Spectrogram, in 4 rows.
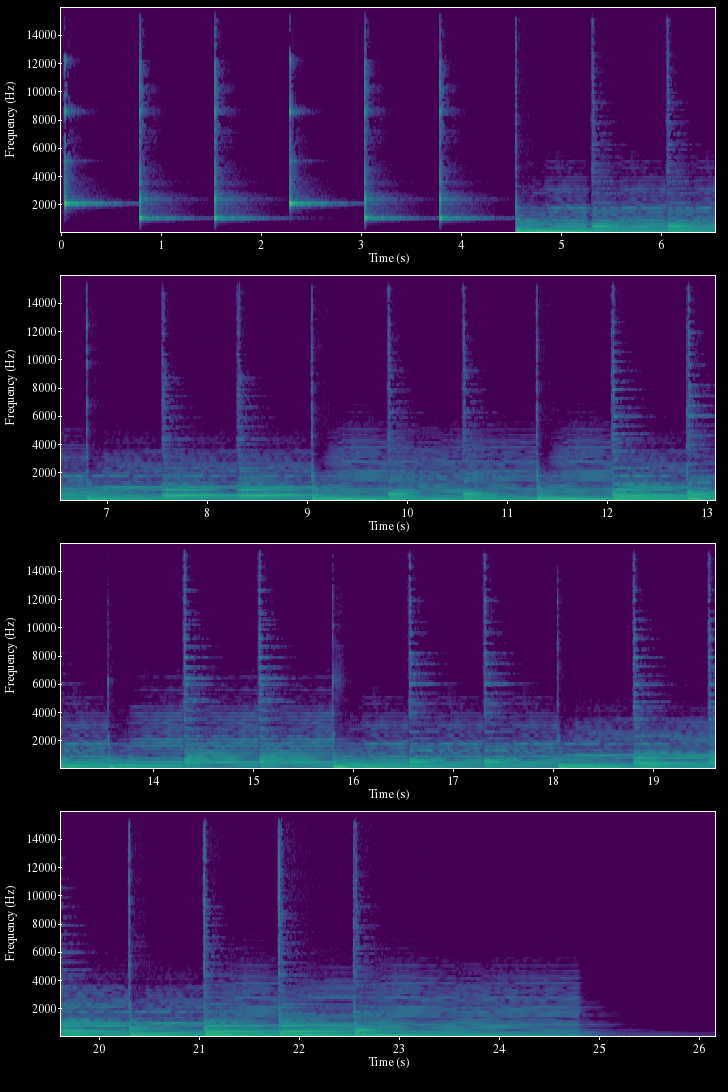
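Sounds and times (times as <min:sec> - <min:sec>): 
slow summer waltz: 0:04.6 - 0:25.0.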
